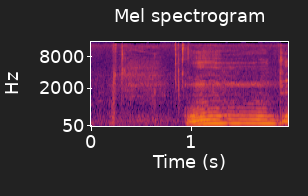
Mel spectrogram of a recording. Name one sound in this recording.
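A man sings a loud, drawn-out note close to the microphone.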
